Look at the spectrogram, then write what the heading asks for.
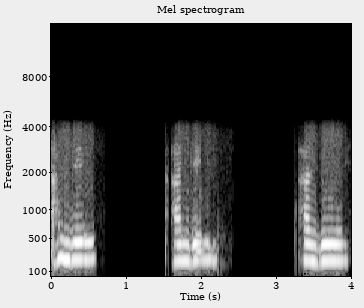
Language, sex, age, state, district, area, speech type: Punjabi, female, 60+, Punjab, Muktsar, urban, conversation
